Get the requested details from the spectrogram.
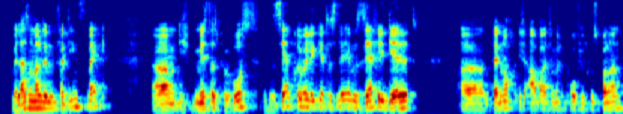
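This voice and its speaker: This is a man with a plain, everyday voice, pitched in the medium range. He talks at a moderate speed with fairly even intonation. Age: 40s. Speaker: former pro footballer and football pundit. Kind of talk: casual interview.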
